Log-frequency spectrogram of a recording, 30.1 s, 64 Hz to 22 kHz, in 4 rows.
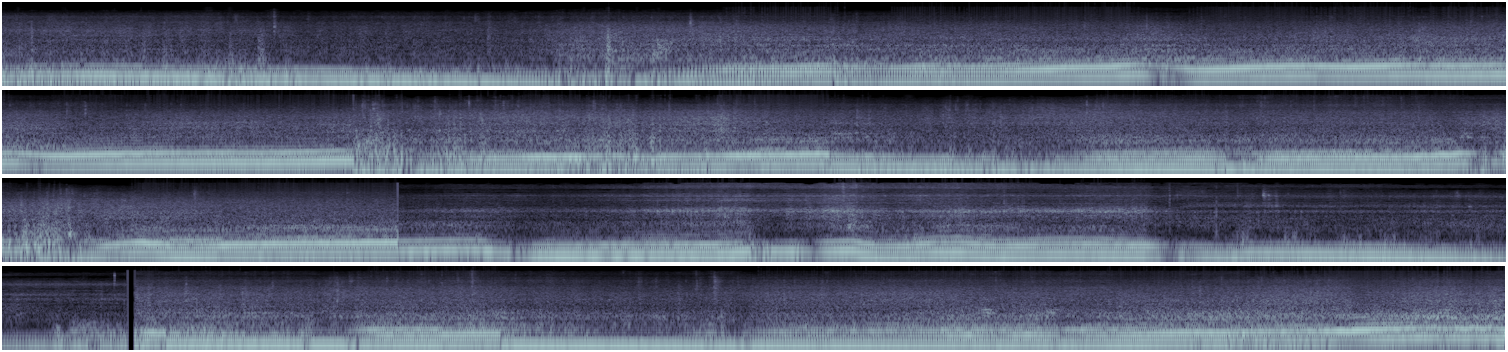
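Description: Ariel Nomad 2's turbocharged four-cylinder engine being driven hard on a gravel rally stage, revving up through the gears and dropping back again and again as the driver lifts off and brakes for bends.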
